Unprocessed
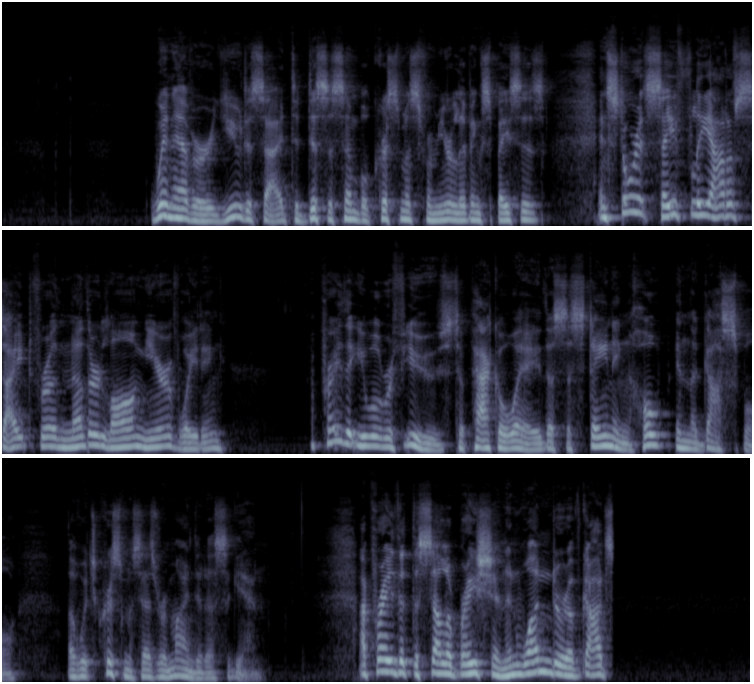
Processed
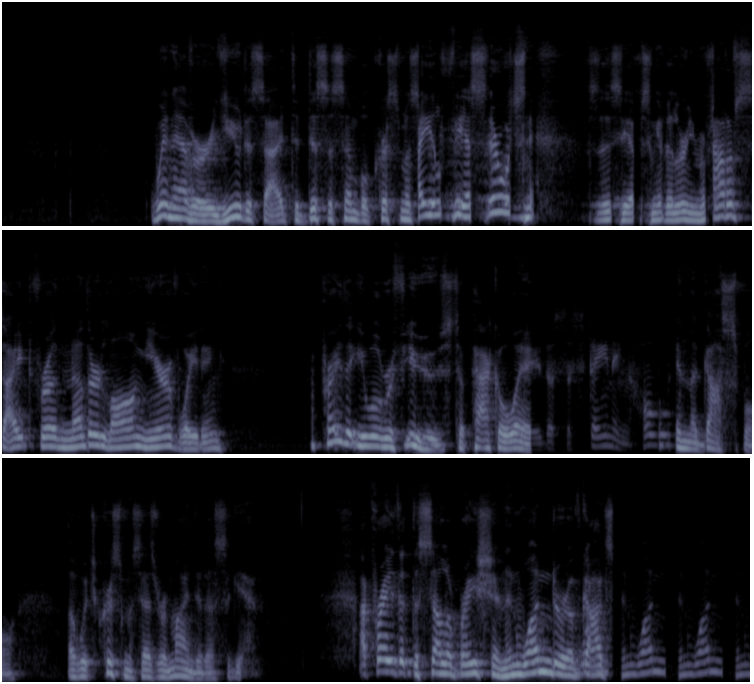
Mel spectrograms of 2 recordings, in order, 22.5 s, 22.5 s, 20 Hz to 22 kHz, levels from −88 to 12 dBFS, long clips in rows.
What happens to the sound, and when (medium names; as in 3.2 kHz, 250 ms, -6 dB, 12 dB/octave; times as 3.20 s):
1.78–2.38 s: gain +10 dB
4.16–7.11 s: reverse
11.28–11.99 s: comb 7.1 ms, depth 91%
12.78–14.07 s: band-pass filter 1.8 kHz, Q 3.2
17.38–19.05 s: high-pass 400 Hz
20.05–20.48 s: echo throw 570 ms, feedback 75%, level -14 dB
whole clip: high-pass 160 Hz 12 dB/octave; high-order bell 3.9 kHz -15.5 dB 1.3 oct; peak limiter -21 dBFS; trim -5.5 dB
